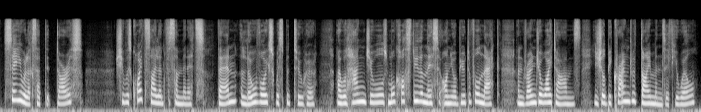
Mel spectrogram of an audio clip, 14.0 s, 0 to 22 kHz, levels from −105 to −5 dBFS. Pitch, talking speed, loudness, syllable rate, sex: 240 Hz, 195 wpm, -19 LUFS, 5.2 syllables/s, female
